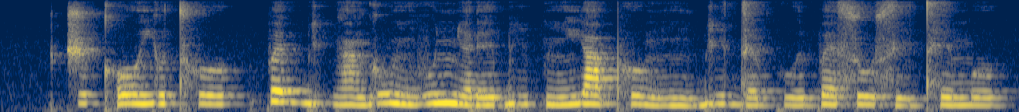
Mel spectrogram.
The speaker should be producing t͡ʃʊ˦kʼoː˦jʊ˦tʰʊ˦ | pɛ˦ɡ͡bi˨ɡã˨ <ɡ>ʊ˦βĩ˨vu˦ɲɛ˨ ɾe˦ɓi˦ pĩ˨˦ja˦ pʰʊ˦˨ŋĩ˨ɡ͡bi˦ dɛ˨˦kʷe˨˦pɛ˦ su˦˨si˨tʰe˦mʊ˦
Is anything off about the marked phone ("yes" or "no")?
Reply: no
